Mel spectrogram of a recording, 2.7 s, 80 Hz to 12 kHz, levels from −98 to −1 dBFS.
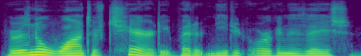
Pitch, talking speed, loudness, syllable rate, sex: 125 Hz, 220 wpm, -17 LUFS, 7.0 syllables/s, male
